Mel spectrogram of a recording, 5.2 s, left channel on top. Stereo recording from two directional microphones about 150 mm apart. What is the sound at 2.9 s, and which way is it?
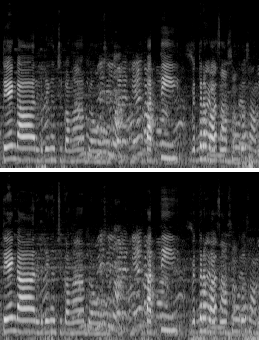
A woman's voice, 10° right (ahead or behind).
